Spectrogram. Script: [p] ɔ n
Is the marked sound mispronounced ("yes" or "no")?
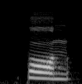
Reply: no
